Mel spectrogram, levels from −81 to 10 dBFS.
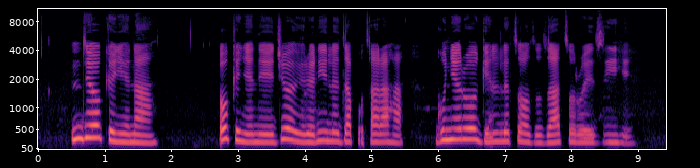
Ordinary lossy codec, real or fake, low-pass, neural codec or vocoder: none; real; none; none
